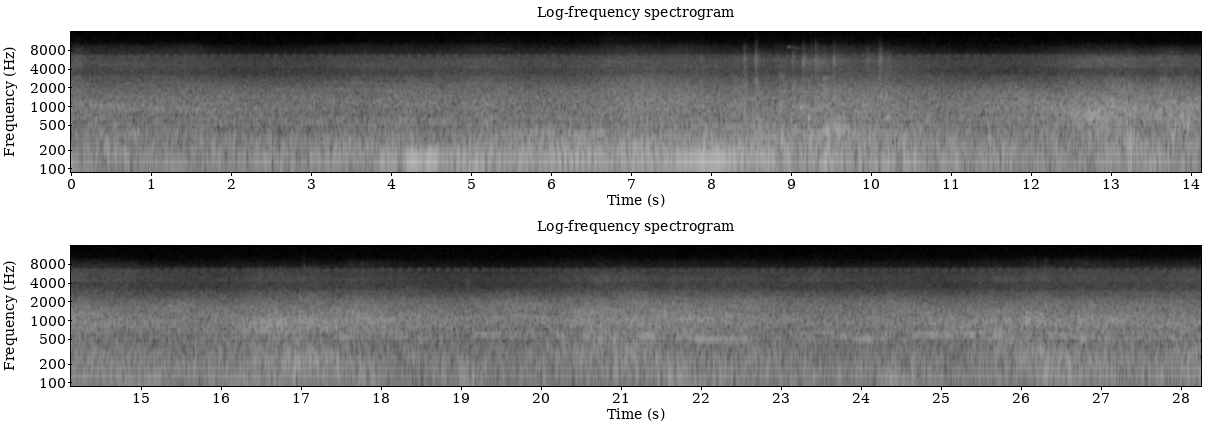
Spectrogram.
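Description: Steady road traffic noise from passing cars, with one vehicle's low engine hum swelling and then fading a few seconds in.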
